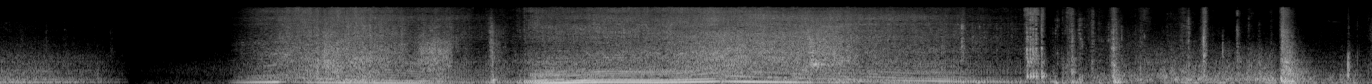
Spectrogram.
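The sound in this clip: A car drives and arrives home in Primrose Hill. After a short silence the engine noise swells, its tone rising and falling as it accelerates, and a few sharp clicks and knocks follow near the end.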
